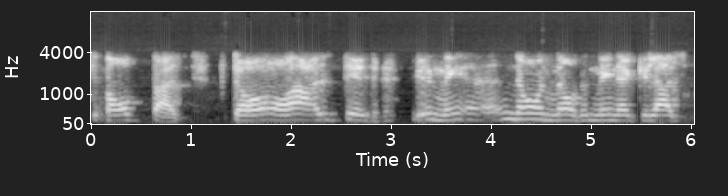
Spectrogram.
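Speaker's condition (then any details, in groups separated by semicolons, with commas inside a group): Cerebral palsy; considered a functional impairment not a disease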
